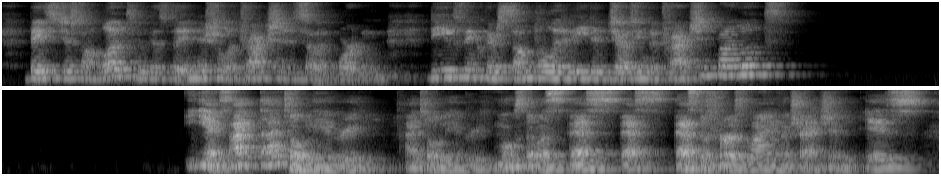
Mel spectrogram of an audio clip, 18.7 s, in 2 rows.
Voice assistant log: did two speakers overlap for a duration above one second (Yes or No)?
No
